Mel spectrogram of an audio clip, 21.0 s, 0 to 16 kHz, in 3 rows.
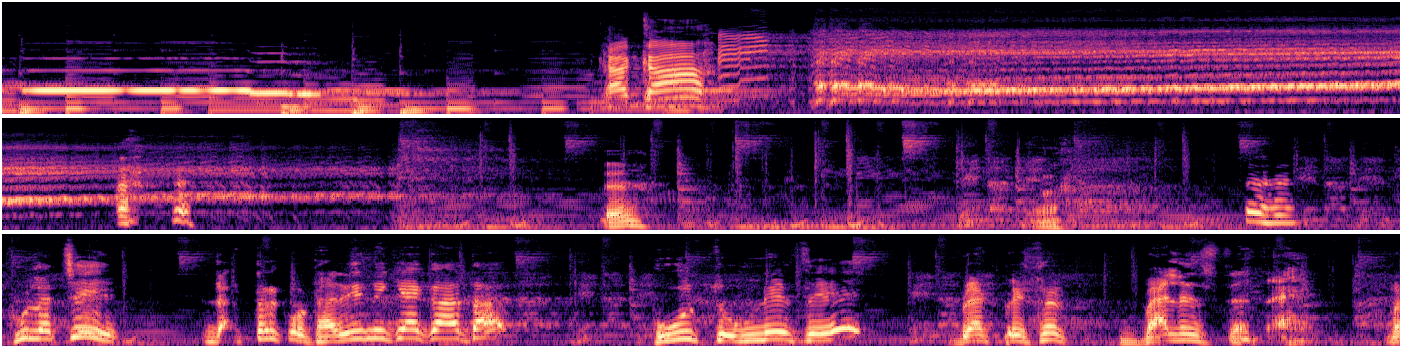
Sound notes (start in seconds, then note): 7.5 chuckles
